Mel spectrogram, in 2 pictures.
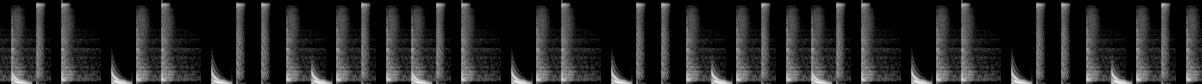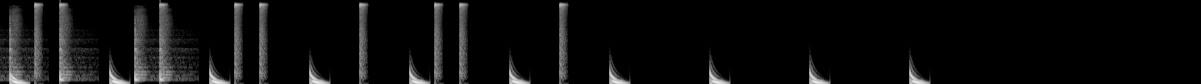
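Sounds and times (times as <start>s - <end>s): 
drum: 0.0s - 15.4s, 16.1s - 17.3s, 18.1s - 18.4s, 19.1s - 19.4s, 20.1s - 20.4s, 21.1s - 21.4s.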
